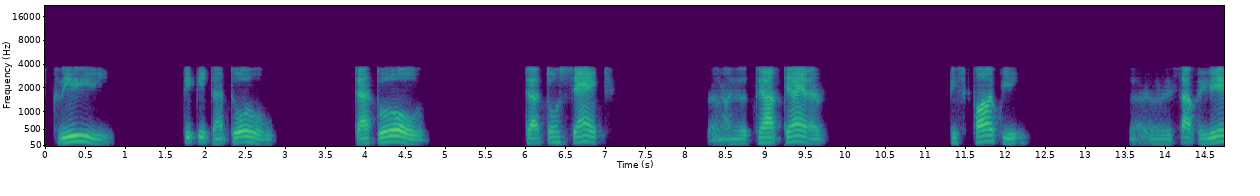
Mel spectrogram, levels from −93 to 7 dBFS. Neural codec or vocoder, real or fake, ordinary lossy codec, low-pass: codec, 16 kHz, 0.5 kbps, FreqCodec, larger model; fake; none; 3.6 kHz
